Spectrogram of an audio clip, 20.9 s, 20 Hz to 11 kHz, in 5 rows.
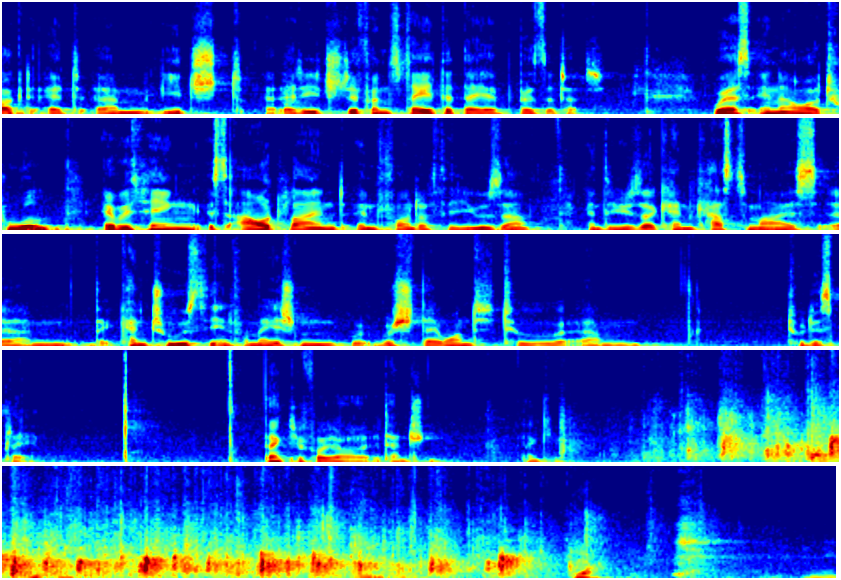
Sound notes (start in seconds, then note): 15.2 applause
